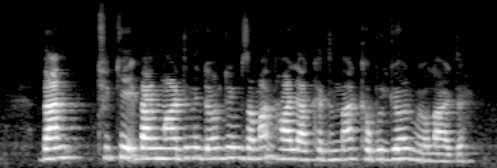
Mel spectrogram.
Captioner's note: speaks in Turkish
